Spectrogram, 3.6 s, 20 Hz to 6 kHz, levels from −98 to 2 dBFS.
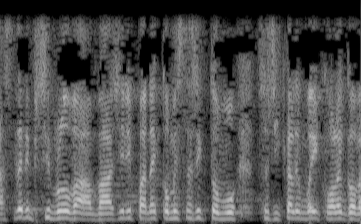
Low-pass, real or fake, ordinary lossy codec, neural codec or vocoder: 5.4 kHz; real; none; none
